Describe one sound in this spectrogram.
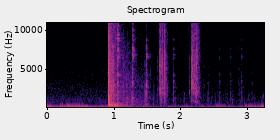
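Bullets strike a steel target with sharp metallic clangs.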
